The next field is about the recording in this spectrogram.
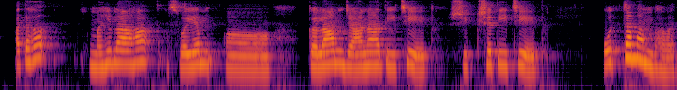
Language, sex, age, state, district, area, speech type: Sanskrit, female, 30-45, Karnataka, Shimoga, rural, spontaneous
